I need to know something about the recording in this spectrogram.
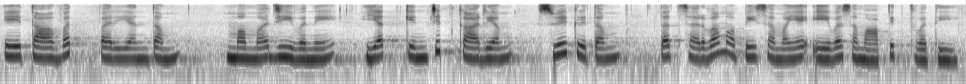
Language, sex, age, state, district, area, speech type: Sanskrit, female, 18-30, Rajasthan, Jaipur, urban, spontaneous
